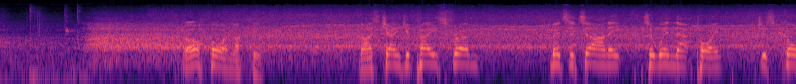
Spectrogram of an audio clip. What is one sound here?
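A large crowd cheers and applauds loudly in an echoing hall.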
